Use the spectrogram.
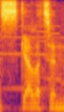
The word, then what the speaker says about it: skeleton: There's no ing in skeleton, no x in espresso.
